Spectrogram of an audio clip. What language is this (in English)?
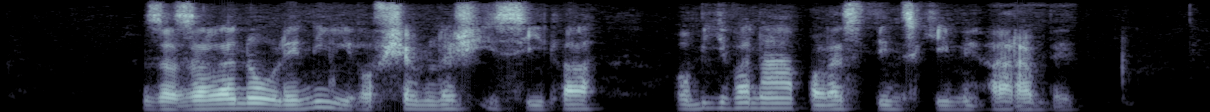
Czech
